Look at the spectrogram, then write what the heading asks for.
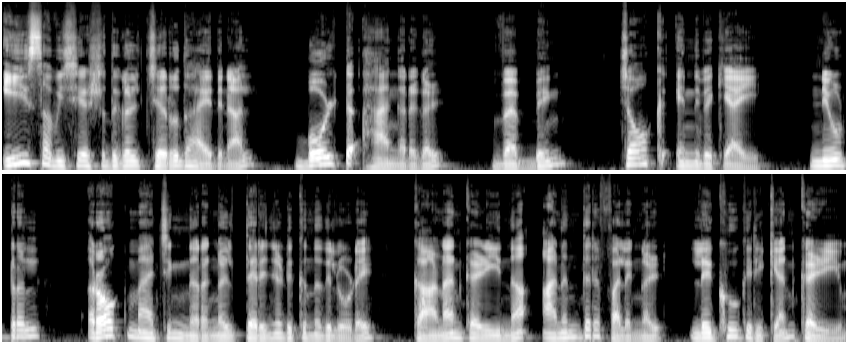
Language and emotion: Malayalam, neutral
